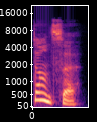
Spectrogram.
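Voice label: "dancer", British English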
